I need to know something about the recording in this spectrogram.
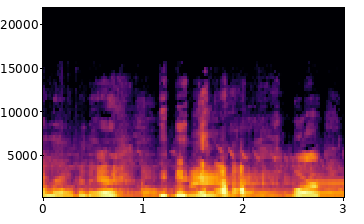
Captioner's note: Keely laughs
